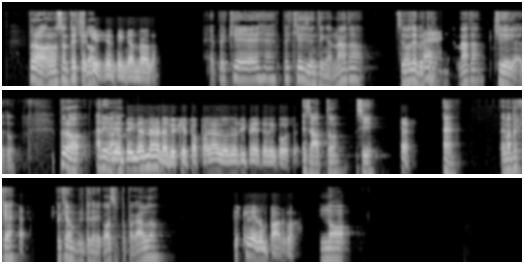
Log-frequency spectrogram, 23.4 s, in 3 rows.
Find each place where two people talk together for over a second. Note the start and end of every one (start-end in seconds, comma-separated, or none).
none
